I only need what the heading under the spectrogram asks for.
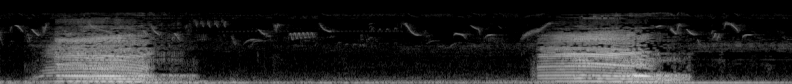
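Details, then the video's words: A herd of tame cows walking towards a field at the forest edge; two long, deep moos with rich harmonics, each about one and a half seconds, separated by a quiet gap, with faint chirping birds in the background. "A herd of tame cows is walking towards the field at the edge of the forest, the sound of the cows"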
